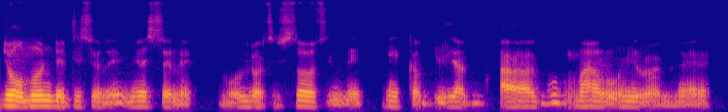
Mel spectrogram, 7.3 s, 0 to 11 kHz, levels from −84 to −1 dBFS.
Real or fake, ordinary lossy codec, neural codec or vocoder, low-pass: fake; none; autoencoder, 22.05 kHz, a latent of 192 numbers a frame, VITS, trained on one speaker; none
